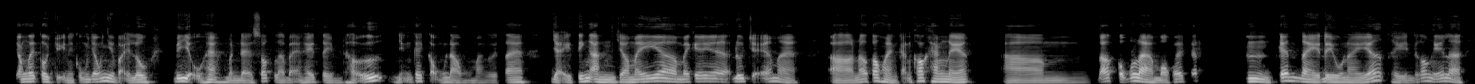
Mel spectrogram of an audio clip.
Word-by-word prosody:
trong 120 +1 0
cái 135 - +4
câu 125 - +1
chuyện 105 - -6
này 100 - -4
cũng 105 +4 -4
giống 125 +5 +2
như 150 -4 +3
vậy 100 - -4
luôn, 105 +1 +2 0.2
ví 140 +2 +5
dụ 145 - +3
ha, 105 0 0
mình 95 -2 -4
đề 90 0 -2
xuất 145 +10 -4
là 95 -3 -4
bạn 95 -1 -6
hãy 100 +2 -1
tìm 95 -3 -6
thử 125 - +3
những 105 0 -9
cái 145 - 0
cộng 105 -8 -6
đồng 90 -2 -4
mà 85 - -12
người 90 0 -12
ta 105 0 -1 0.3
dạy 95 - 0
tiếng 135 +6 +2
Anh 115 -5 +3
cho 110 0 +1
mấy, 120 +6 +3
ơ, 140 -4 +3
mấy 120 +1 -1
cái 140 +1 0 0.2
đứa 140 - +4
trẻ 145 - -4
mà, 100 -10 -2 0.3
ờ, 90 0 0
nó 125 +4 +2
có 140 - +4
hoàn 120 -9 0
cảnh 90 - -7
khó 155 - +5
khăn 135 -4 +1
nè, 110 0 +4 0.4
ờm, 95 0 -5
đó - - +4
cũng 160 - +2
là 110 -9 +6
một 95 -1 -1
cái 125 - +1
cách 170 - -6 0.5
ừm, 135 -7 +4
cái 165 - +7
này 130 -10 +2
điều 105 -1 +2
này 100 0 -1
á 170 - +4 0.2
thì 95 -2 -4
có 155 - -2
nghĩa 145 -1 -1
là 100 -10 +1
110 Hz, 260 wpm, -24 LUFS, 95-135 Hz, 0.5 s, cái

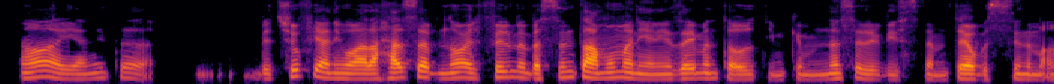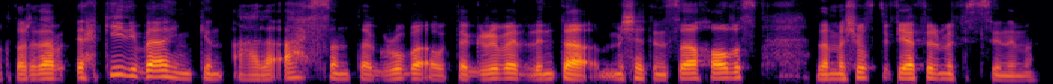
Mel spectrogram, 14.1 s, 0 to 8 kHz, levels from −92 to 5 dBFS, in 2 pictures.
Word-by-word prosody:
آه 165 +4 +1
يعني 130 +2 -7
أنت 150 0 -10 0.6
بتشوف 160 +9 -8
يعني 140 -2 +1
هو 135 - 0
على 130 0 +4
حسب 150 0 +3
نوع 150 +3 0
الفيلم 160 +3 -4
بس 130 +4 +2
أنت 165 0 -1
عمومًا 150 +2 +5
يعني 125 -3 -5
زي 140 +3 -1
ما 140 - -4
أنت 140 - -5
قُلت 120 +1 -4
يمكن 110 - -13
من 115 - -11
الناس 135 +5 -5
اللي 125 -4 -5
بيستمتعوا 115 +2 -1
بالسينما 120 +1 0
أكتر 125 - -4 0.2
طيب، - - -12
احكِ 155 +9 -5
لي 230 -4 -2
بقى 180 -2 +6
يمكن 130 -3 -8
على 115 0 -5
أحسن 140 -4 +3
تجربة 130 +4 -2
أو 115 - -3
التجربة 140 +6 -1
اللي 125 -2 -3
أنت 130 +1 +5
مش 125 - -6
هتنساها 140 +2 +2
خالص 145 +2 +3 0.4
لمّا 125 0 -1
شُفت 150 +1 -5
فيها 140 -2 +4
فيلم 135 -1 -3
في - - -24
السينما؟ 100 -1 -1
135 Hz, 195 wpm, -24 LUFS, 125-150 Hz, 0.6 s, بقى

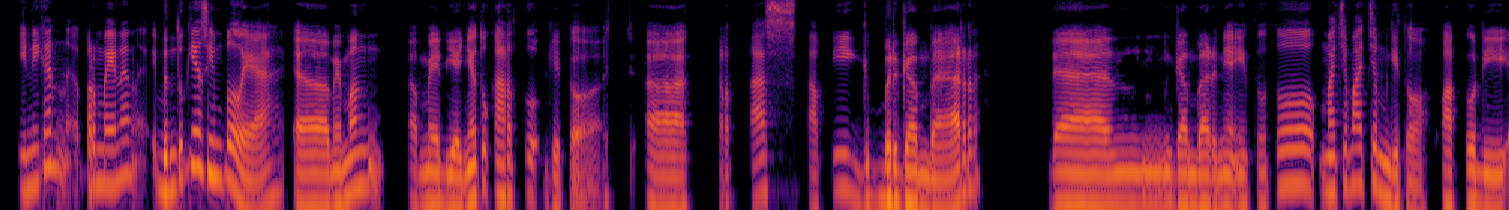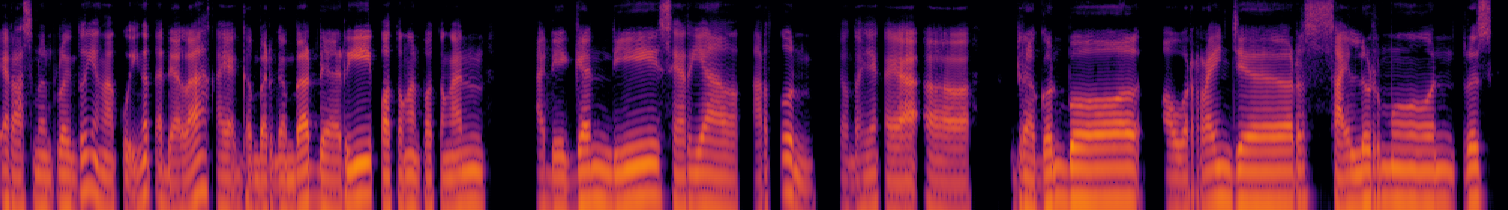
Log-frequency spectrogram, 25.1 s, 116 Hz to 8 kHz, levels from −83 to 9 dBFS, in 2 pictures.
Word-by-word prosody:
Ini 180 +3 -2
kan 280 +2 -2
permainan, 200 +6 0
bentuknya 210 +10 +2
simpel 225 -5 +3
ya. 110 +9 -1
Eee, 120 0 +3
memang 165 +10 0 0.2
eee, - - -7
medianya 120 +1 +2
tuh 190 +4 -5
kartu 155 +2 -2
gitu. 120 -4 -5 0.2
E 140 - -16
c 135 - -41 0.3
eee, 115 -2 +1 0.2
kertas 145 +6 -4
tapi 175 +5 -8
ge 135 - -4
bergambar 130 - +2 0.5
dan 120 -1 +3 0.5
gambarnya 120 -1 +1
itu 120 +2 -5
tuh 195 0 0
macem-macem 195 -1 -1
gitu. 105 -6 -3
Waktu 125 0 -3
di 120 - +1 0.2
era 115 -3 -1
90-an 115 0 -2
itu - - +1
yang 150 -8 -1
aku 110 - -7
inget 165 +3 -2
adalah 120 +7 0
kayak 110 -1 -2
gambar-gambar 110 +4 0
dari 130 +5 +3
potongan-potongan 115 0 -1 0.4
adegan 120 +3 0
di 135 +5 +4
serial 120 -4 -1
kartun. 120 - -4 0.2
Contohnya 105 +3 -7
kayak, 105 -3 +1
eee, 100 -2 -1 0.4
Dragon 120 +4 0
Ball, 135 0 +5 0.2
Power 115 0 -4
Rangers, 130 0 +2
Sailor 120 +1 +1
Moon, 130 -1 +1
terus 135 +1 +1
125 Hz, 125 wpm, -24 LUFS, 115-140 Hz, 0.5 s, Ball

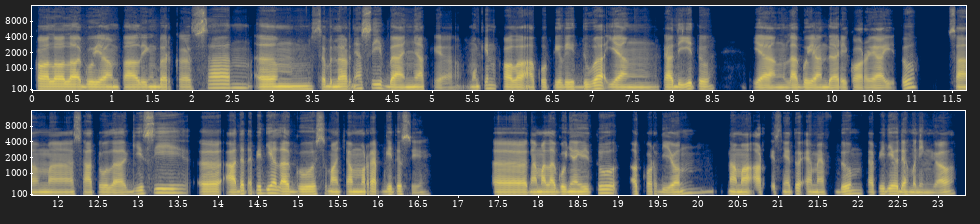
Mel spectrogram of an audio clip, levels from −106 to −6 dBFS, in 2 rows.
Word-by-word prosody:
Kalau 110 -1 +6
lagu 105 -1 +4
yang 100 0 +2
paling 100 +1 +2
berkesan, 155 +12 -2
mmm, 110 +2 +2
sebenarnya 105 +4 0
sih 155 +2 -2 0.2
banyak 95 +1 +3
ya, 90 0 -10 0.2
mungkin 195 -9 -5
kalau 100 -6 +2
aku 95 +1 0
pilih 100 0 -2
2 105 +8 +2
yang 95 -2 -1
tadi 95 +4 +1
itu, 110 -2 -3 0.5
yang 90 -2 0
lagu 90 +1 +1
yang 90 0 +1
dari 90 0 0
Korea 90 -2 -1
itu. 140 - -5 0.4
Sama 95 -1 -1
1 95 -1 -3
lagi 95 +7 -2
sih, 160 +2 0 0.2
eee, 105 0 +3
ada, 100 +6 +2
tapi 145 +1 -4
dia 150 0 +3
lagu 105 -2 +3
semacam 105 -1 0
rap 110 -2 +1
gitu, 110 +1 -1
sih. 90 -2 -7 0.9
Eee, 95 -1 +3
nama 100 0 +3
lagunya 100 +1 +3
itu 150 +9 +1 0.2
Accordion, 105 +4 -3 0.5
nama 100 -1 +3
artisnya 100 0 -4
itu - - -1
MF 95 -2 -2
Doom, 125 +7 -2
tapi 100 +2 -5
dia 115 +1 +3
udah 100 -2 +1
meninggal. 90 +3 -3
100 Hz, 130 wpm, -24 LUFS, 95-110 Hz, 0.9 s, Kalau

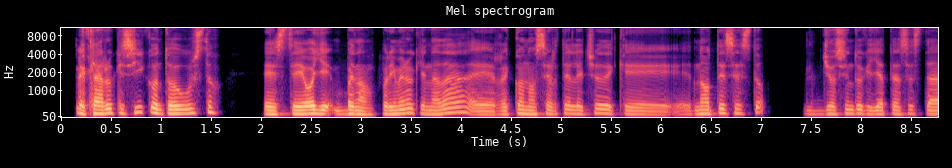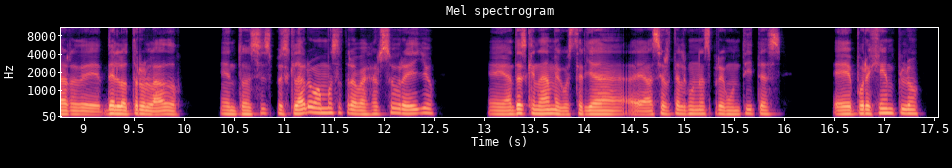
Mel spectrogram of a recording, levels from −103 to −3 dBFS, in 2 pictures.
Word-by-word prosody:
Eh, 150 - +5
claro 150 +2 +6
que 165 - -3
sí, 190 +8 +4
con 170 -5 +4
todo 145 +1 +6
gusto. 170 +4 0 0.4
Este, 135 +1 +4
oye, 140 0 +7
bueno, 125 -3 +2
primero 140 +5 +3
que 145 - -4
nada, 170 +8 +1
eh, 115 -1 0
reconocerte 130 +2 0
el 140 - 0
hecho 140 +4 -2
de 145 -3 0
que 120 -6 -5
notes 140 +3 +1
esto, 155 +5 -3 0.3
yo 130 +1 -4
siento 145 +2 -1
que 130 - -4
ya 130 0 +1
te 135 - -5
hace 135 +2 -4
estar 130 -2 -1
de 115 -3 -2
del 145 +3 +2
otro 135 +2 0
lado. 120 -1 -2 0.3
Entonces, 135 +3 -4
pues, 145 -5 -6
claro, 150 +6 +1
vamos 175 0 -2
a 175 - -12
trabajar 135 -3 -3
sobre 150 +1 -1
ello. 155 +2 -4 0.5
Eh, 130 -1 -4
antes 145 +4 +1
que 150 - -4
nada, 140 +1 +2
me 140 -3 0
gustaría, 125 0 -2
eh, 120 - -5
hacerte 130 +4 -3
algunas 140 0 -4
preguntitas. 135 0 -5 0.5
Eh, 135 +1 0
por 145 +3 -1
ejemplo, 150 -1 -2
140 Hz, 180 wpm, -22 LUFS, 130-150 Hz, 0.5 s, oye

